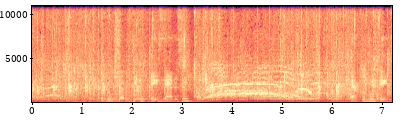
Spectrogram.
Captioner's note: audience cheers and applauds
